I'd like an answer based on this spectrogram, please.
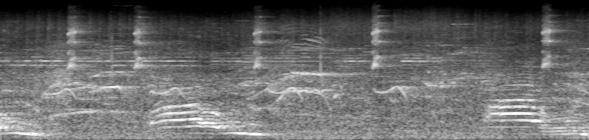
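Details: A female tiger at a zoological park in India (Gwalior zoo) gives deep, throaty, rasping roars that swell and fade over a second or so each, with sharp clicks and faint background noise.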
